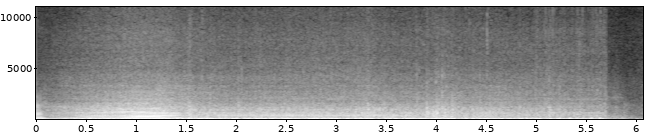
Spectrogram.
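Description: KTM 390 motorcycle's single-cylinder engine running under way, with a rush of wind over it; the sound stops abruptly just before the end.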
